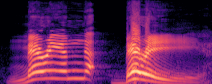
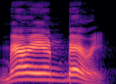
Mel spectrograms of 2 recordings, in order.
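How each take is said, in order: First: Slow, louder name reading; slow announcer. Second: Said in the usual way. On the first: Pretend. Host announcing the word, slow. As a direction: draw the name out.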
